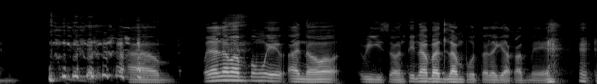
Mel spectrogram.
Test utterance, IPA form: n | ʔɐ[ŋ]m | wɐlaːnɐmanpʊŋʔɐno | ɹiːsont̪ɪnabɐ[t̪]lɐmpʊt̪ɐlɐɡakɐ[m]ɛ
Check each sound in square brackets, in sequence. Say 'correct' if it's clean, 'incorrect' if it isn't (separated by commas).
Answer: incorrect, incorrect, correct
